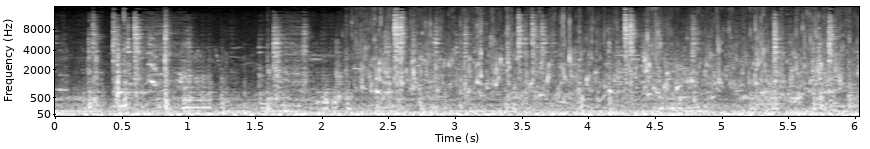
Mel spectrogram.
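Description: Lever of a miniature hand water pump being worked by hand, its mechanism clicking and clattering irregularly. From about two seconds in, a thin trickle of water joins.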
